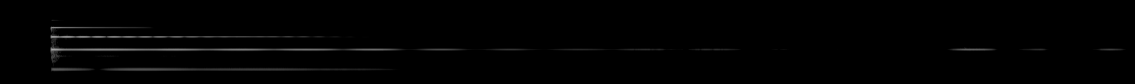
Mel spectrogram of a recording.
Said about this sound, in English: I'll invite the bell and you can just let it carry you right to the end of this time together.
